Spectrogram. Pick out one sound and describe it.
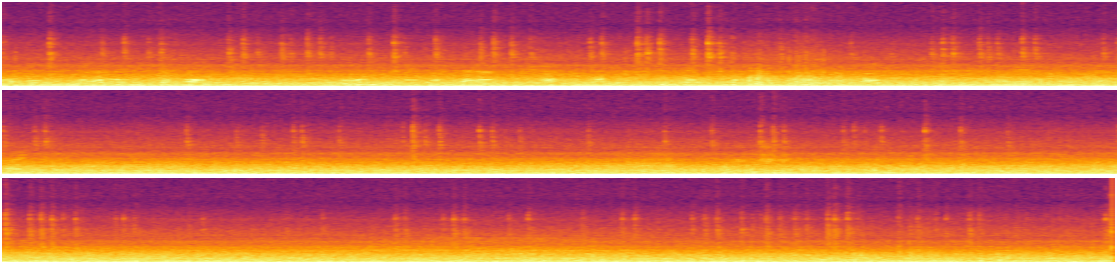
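A bus cabin rattles and clatters over the road.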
